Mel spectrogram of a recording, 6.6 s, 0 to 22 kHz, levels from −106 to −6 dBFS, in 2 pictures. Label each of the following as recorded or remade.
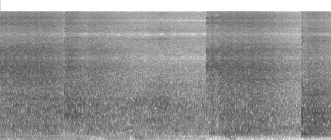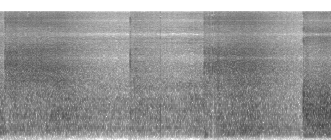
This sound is recorded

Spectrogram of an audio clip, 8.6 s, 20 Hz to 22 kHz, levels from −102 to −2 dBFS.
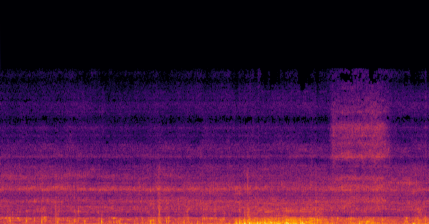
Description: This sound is remade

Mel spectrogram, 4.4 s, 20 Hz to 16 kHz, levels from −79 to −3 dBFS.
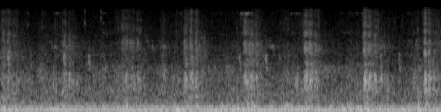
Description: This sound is recorded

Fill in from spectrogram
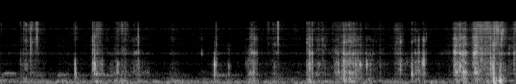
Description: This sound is remade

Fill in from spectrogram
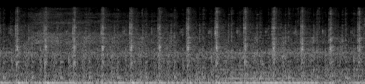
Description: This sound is recorded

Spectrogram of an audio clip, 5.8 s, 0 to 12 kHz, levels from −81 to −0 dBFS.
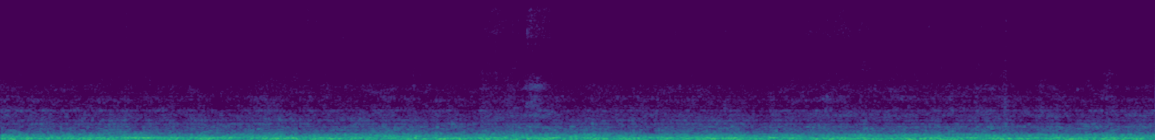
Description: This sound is remade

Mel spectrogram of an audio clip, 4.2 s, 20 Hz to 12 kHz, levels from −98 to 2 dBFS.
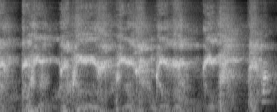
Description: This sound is remade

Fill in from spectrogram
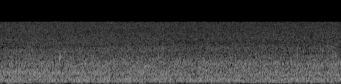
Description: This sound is recorded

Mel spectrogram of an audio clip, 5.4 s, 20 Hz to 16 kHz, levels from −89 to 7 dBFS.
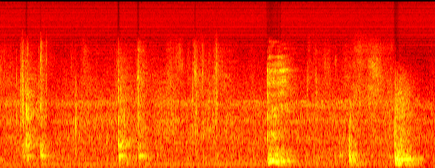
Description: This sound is recorded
